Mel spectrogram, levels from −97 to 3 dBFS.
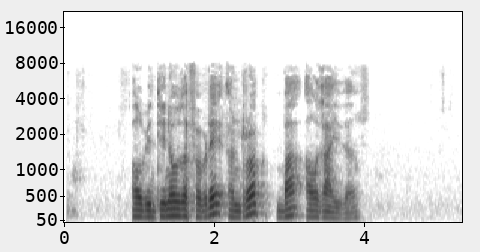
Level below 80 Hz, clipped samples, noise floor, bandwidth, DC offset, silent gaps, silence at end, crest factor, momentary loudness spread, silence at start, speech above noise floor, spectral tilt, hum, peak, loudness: -62 dBFS; under 0.1%; -77 dBFS; 8.2 kHz; under 0.1%; none; 1.4 s; 18 dB; 9 LU; 0.9 s; 53 dB; -7.5 dB/octave; none; -8 dBFS; -24 LUFS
